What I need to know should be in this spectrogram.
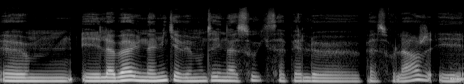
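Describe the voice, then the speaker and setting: A woman speaks at a fairly quick pace in a fairly low pitch with a dark, mellow tone and monotone, flat intonation. The sound is dry and close, with no echo. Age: 20s. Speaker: dancer, visual artist and rugby player. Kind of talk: casual interview chat. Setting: at the host's home. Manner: hesitant, many fillers.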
